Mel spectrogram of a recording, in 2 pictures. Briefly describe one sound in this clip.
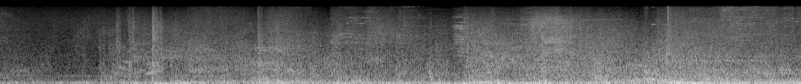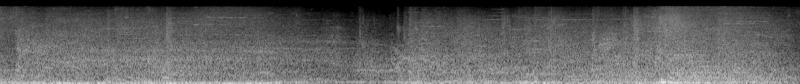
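Short impacts from game weapons strike repeatedly.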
